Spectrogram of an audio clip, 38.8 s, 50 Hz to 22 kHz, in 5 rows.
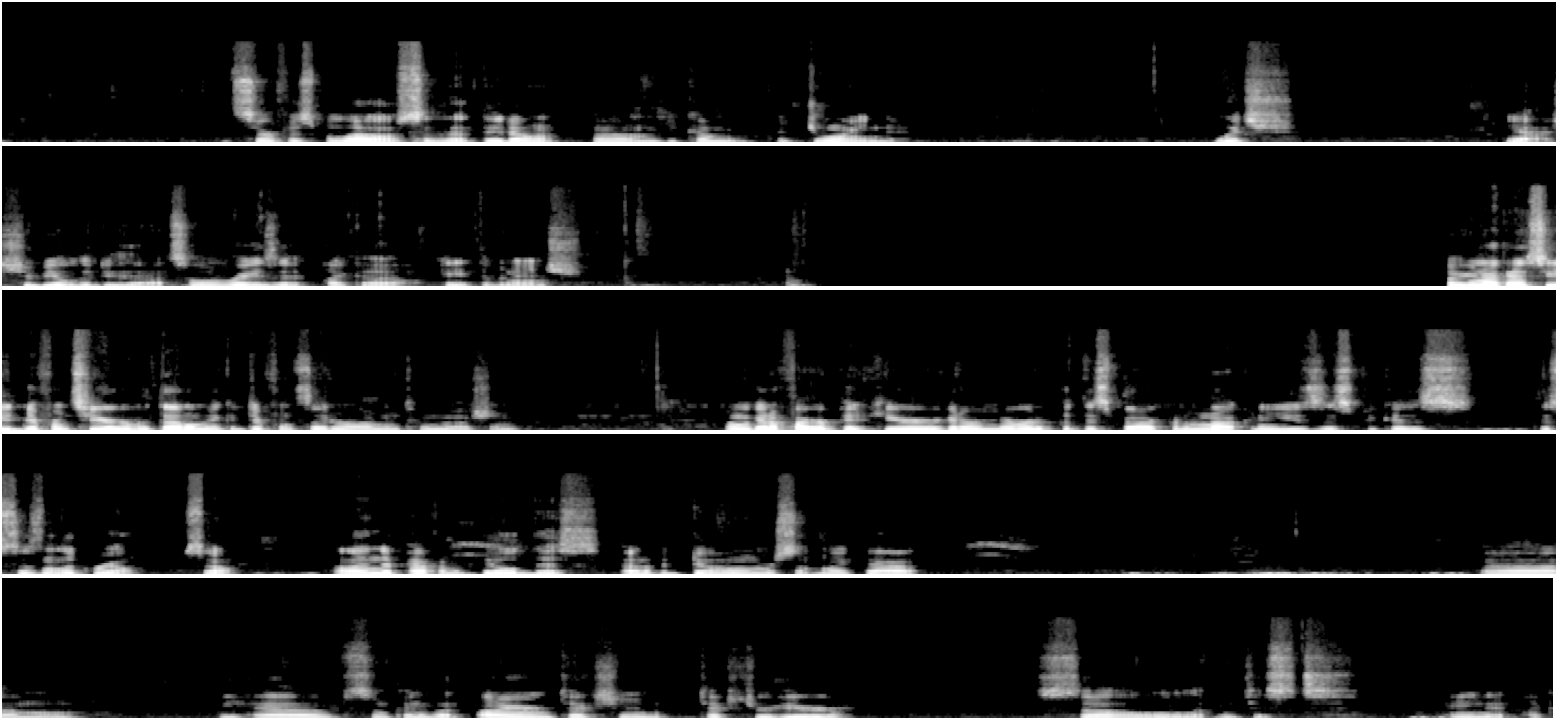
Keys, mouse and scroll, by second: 1.4 click, 8.9 click, 9.5 click, 11.0 /, 11.3 8, 11.7 Return, 20.8 click, 37.4 click.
